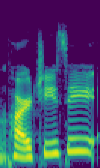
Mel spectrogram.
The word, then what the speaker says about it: parcheesi: Legitimately, some boxes say Pachisi, and some say parcheesi, and I always thought it was my parents saying it wrong, but as it turns out, no.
